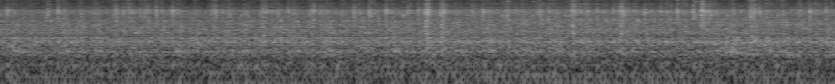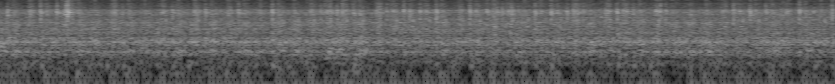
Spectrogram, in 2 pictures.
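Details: Honda Genio scooter idling with uneven dry crackle about three a second, loudest from the CVT case on the right side; began days after someone put sand into the oil filler hole; owner reports clicking while riding.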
